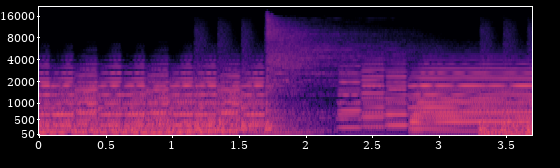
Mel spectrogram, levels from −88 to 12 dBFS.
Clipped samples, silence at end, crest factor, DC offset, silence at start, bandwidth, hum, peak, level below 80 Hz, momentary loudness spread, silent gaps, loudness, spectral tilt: under 0.1%; 0 s; 16 dB; under 0.1%; 0 s; 16.5 kHz; none; -12 dBFS; -48 dBFS; 7 LU; none; -29 LUFS; -6 dB/octave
